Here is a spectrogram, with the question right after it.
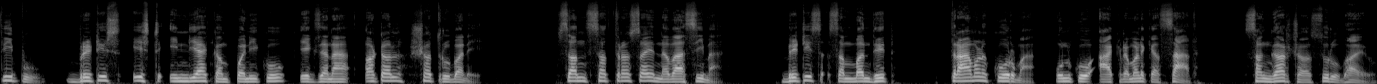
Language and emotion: Nepali, neutral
